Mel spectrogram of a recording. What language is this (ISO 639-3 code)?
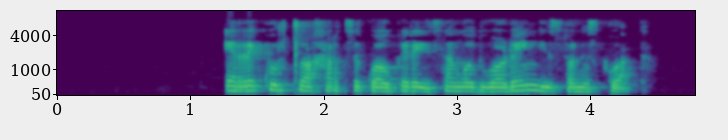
eus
